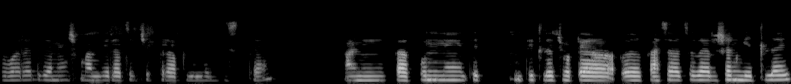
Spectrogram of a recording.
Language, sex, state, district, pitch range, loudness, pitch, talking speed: Marathi, female, Maharashtra, Aurangabad, 190-205 Hz, -24 LUFS, 195 Hz, 115 wpm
